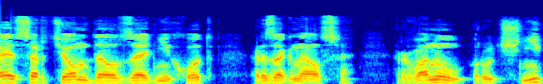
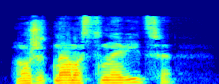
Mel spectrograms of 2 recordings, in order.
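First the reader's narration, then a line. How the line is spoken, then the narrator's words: Timid suggestion. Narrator (Russian): робко предложила Маша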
